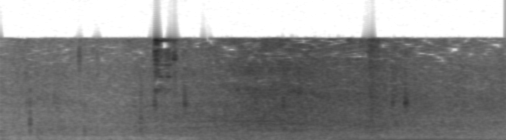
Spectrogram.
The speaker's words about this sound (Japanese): 車が来た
